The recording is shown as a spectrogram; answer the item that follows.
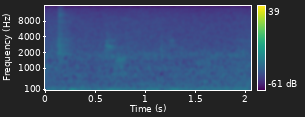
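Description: Near silence: room tone, with a faint click just after the start.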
